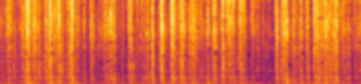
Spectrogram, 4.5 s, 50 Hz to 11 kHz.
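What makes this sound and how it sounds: White-gloved fingertips hold the sides of a 1940s Smith-Corona manual typewriter, with a black painted metal body, round keys and paper loaded, then press and tap its keys. The key mechanism gives a steady run of quick, bright, metallic clicks and taps that stop short with almost no ring.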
